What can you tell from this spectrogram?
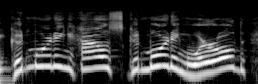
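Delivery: high, chirpy good-morning call; bright, happy morning greeting. Shown as a demonstration. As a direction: greet the day bright and bushy-tailed.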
